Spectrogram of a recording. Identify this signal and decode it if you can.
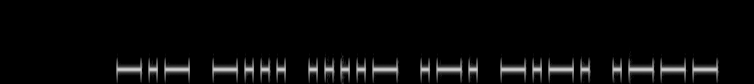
Morse code, heard as a keyed tone, about 15 wpm, 700 Hz. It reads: KB4RCJ
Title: USA Call Signs - 4x Character Spacing - 15wpm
